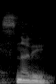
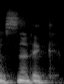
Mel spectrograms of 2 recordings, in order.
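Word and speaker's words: Snodaigh: pronunciation of Irish names actually you said it better than 90 of the Irish population okay snotty whereas a lot of people go snowdick there's three brothers Ronan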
